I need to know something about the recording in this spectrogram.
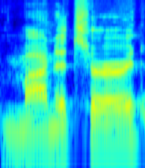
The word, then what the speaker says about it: monitored: monitored money term oh so that's the word monitored and that's how you say it so you're not really saying the E monitored monitor monitor so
